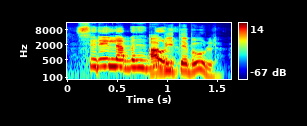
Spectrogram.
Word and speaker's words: Abiteboul: Hur uttalar du han? – Cyril Abiteboul. Abiteboul, ja. Säger jag.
